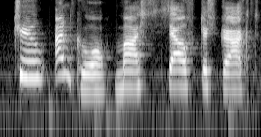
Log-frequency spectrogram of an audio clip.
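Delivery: robotic voice. Voicing a dancing robot that decides to self-destruct: robot voice. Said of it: "you hear it say".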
